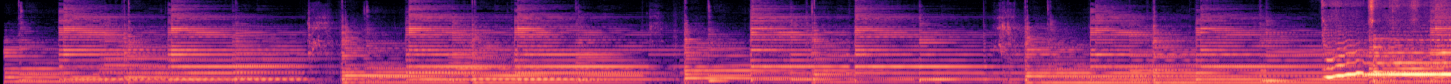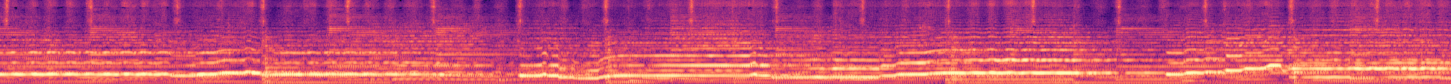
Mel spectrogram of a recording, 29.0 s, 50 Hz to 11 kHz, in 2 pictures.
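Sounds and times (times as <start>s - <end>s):
guitar: 0.0s - 29.0s
flute: 13.0s - 29.0s.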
